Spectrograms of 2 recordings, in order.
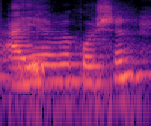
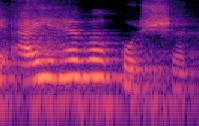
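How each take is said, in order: First: Said in the usual way. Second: I have a question said slowly and clearly; teacher modelling the correct sentence; slow model answer. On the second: Shown as a demonstration. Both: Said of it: "सही क्या".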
